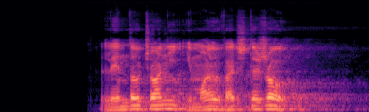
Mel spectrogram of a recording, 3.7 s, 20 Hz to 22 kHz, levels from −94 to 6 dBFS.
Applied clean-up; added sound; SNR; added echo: none; none; none; reverberation time 1.0 s.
